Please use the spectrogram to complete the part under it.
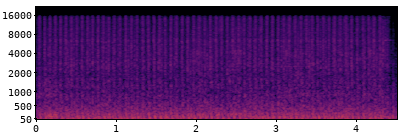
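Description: Sustained automatic gunfire from shooting in a video game, rapid dense bursts rattling loud and close for nearly five seconds without pause, cutting off sharply at the end.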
